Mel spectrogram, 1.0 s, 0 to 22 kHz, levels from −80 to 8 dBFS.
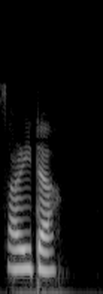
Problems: none marked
